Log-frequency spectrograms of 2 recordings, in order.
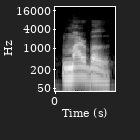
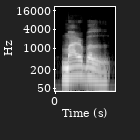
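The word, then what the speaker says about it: marble: আছে বি এল ই এই তিনটি বর্ণ যার উচ্চারণ শেষে থাকলে হয় বল তাইতো তাহলে মার এবং বল যোগ করলে হয়ে যাবে মার্বেল মার্বেল মার্বেল অর্থ হলো মসরিন পাথর ঠিক আছে এমন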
